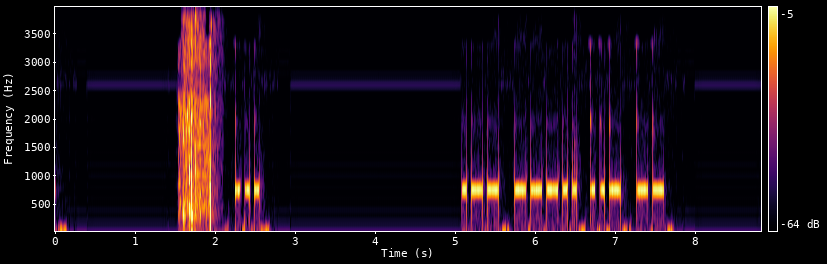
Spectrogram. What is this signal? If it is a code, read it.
Morse code, heard as a keyed tone, about 21 wpm, 750 Hz. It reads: EE S W8UM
